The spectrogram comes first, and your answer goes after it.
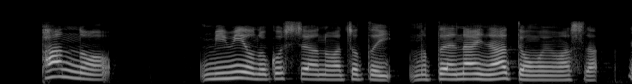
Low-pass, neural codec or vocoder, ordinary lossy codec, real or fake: none; none; none; real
